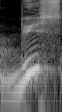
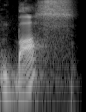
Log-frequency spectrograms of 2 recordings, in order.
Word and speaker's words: bus: Et ensuite on dit pas bus mais bass et car.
